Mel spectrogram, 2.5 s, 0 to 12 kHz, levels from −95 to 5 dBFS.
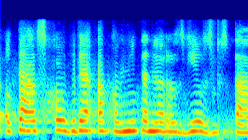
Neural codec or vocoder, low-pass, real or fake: codec, 16 kHz, 1 kbps, FreqCodec, smaller model; 7.2 kHz; fake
